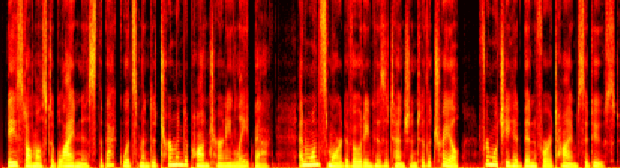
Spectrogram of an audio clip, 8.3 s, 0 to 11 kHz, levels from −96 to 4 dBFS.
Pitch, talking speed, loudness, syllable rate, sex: 180 Hz, 210 wpm, -19 LUFS, 5.8 syllables/s, female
